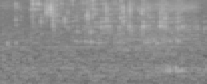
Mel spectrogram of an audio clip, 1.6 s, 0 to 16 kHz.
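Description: A 16% Evil Twin & Lervig Big Ass Money Stout pours into a glass with a soft, faint, continuous liquid gurgle close by, with no talking.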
